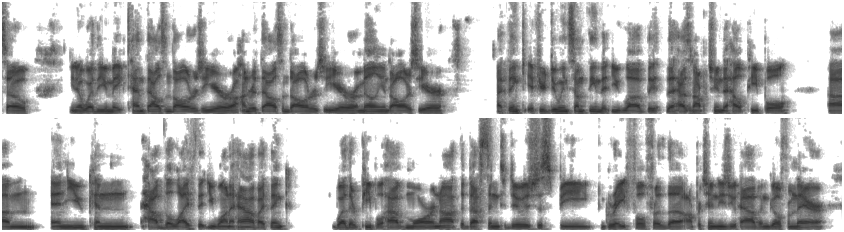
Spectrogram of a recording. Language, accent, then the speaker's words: English; Beverly Hills, California, United States; we grew up in Beverly Hills. I grew up in Beverly Hills. My brother and sisters grew up in New York.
